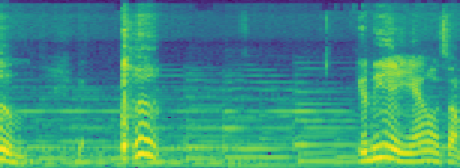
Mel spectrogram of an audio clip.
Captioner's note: real cough OAQ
